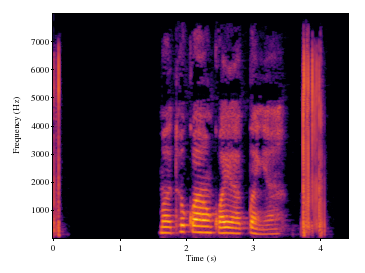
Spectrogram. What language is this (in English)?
Eton (Cameroon)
